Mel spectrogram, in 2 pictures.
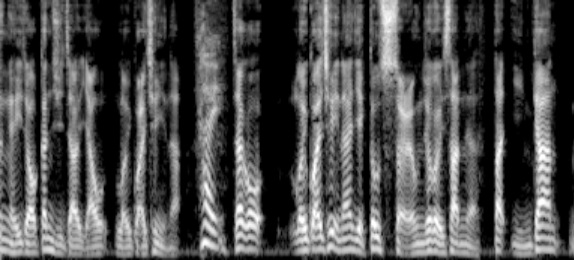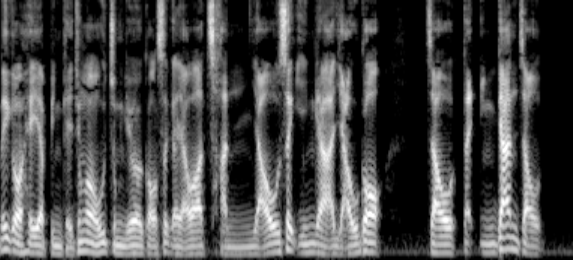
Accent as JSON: {"language": "Cantonese", "country": "Hong Kong", "said": "我哋香港人係創造咗整個殭屍世界嘅。"}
